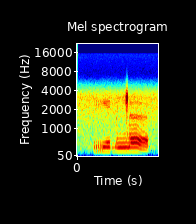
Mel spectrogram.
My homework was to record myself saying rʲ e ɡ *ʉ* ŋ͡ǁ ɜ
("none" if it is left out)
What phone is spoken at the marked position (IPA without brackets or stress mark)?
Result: ə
